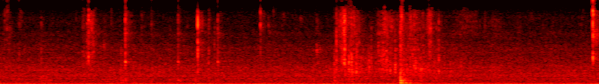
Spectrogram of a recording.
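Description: Faint sips and swallows of soda through a straw from a large paper cup, heard as small scattered clicks, then a single thump about five seconds in as the cup is set down on the table. A steady low hum runs underneath.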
